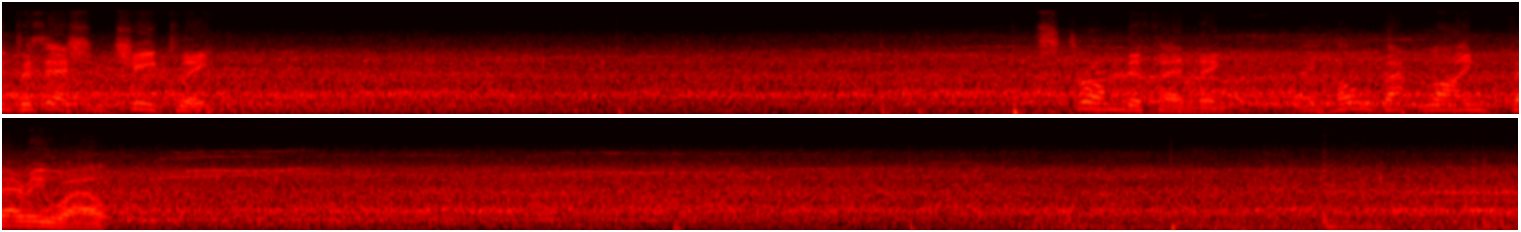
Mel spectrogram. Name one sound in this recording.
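A large crowd murmurs and roars steadily in a stadium.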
